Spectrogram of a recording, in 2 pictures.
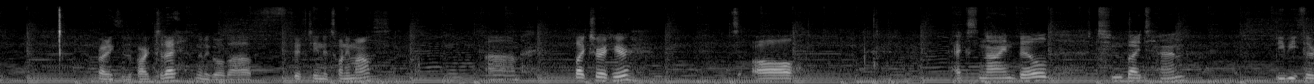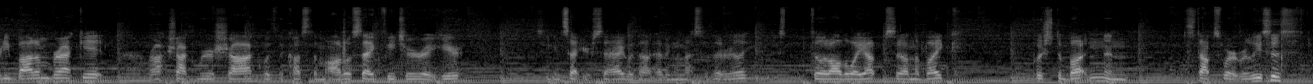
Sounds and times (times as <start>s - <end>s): Music: 0.0s - 26.2s
Speech: 1.0s - 3.9s, 4.8s - 6.4s, 7.3s - 8.0s, 9.5s - 11.9s, 12.8s - 17.8s, 18.5s - 22.8s, 23.5s - 24.4s, 25.0s - 26.2s.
